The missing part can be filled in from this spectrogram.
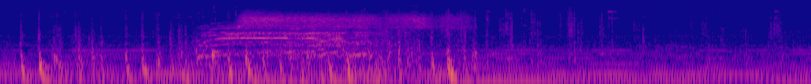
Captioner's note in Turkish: At kişniyor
